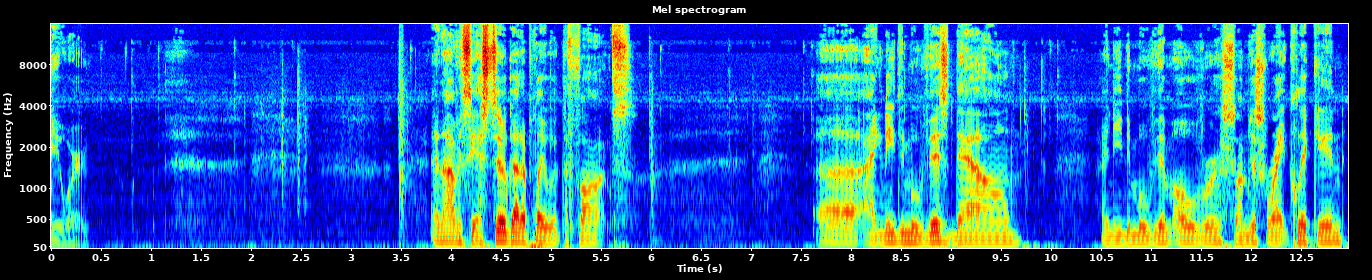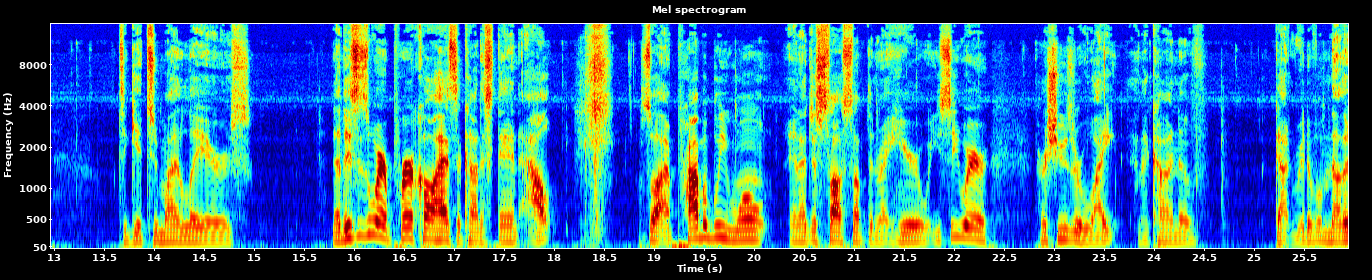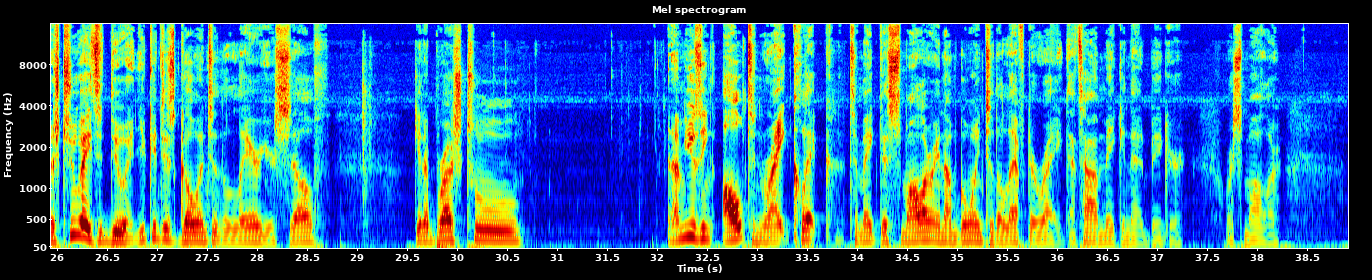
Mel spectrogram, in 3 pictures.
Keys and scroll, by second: 3.4 v, 5.4 space, 5.9 space, 18.3 space, 21.2 z, 24.6 space, 29.0 b.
